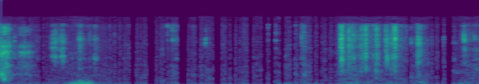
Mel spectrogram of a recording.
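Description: Computer keyboard typing, a quick patter of light key clicks in bursts with short pauses, fairly quiet and close, no talking.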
